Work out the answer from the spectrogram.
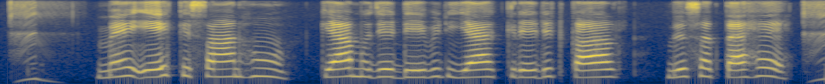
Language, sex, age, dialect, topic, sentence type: Hindi, female, 31-35, Garhwali, banking, question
